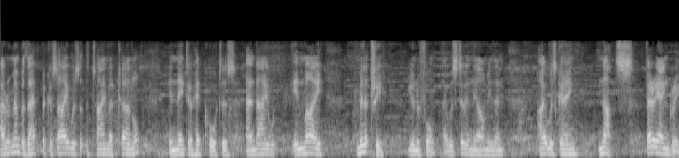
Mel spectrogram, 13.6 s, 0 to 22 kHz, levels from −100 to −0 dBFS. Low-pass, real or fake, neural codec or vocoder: 7.2 kHz; real; none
